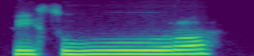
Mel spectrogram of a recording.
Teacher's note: this vowel is a vowel mad, so this C needs to be prolonged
